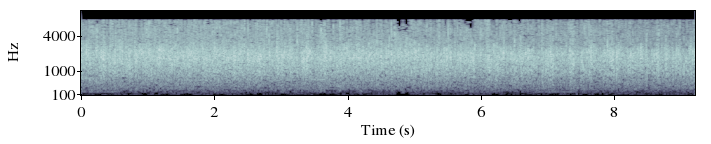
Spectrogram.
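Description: Sustained applause from a church audience clapping in praise of Jesus fills the whole stretch, a dense steady roar of many hands clapping at once, loud, with no talking over it.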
